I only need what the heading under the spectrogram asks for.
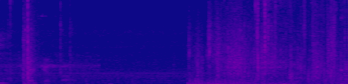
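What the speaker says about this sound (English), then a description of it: "Enemy precision airstrike." Precision airstrike explosions in the video game Call of Duty, a few scattered booms followed by a sustained, loud rumbling barrage of blasts, with voices talking over the action.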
